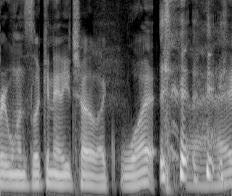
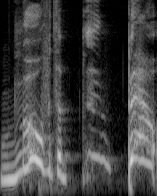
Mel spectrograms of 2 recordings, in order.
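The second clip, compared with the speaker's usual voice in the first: play-acted very high, loud, shrill, swooping yell. Retelling how he cussed when the package belt stopped, retelling loud cussing. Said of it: "he's cussing like super loudly".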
